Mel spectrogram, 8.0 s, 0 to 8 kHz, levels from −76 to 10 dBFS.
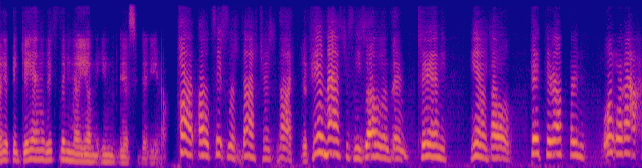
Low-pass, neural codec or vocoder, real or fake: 7.2 kHz; codec, 16 kHz, 0.5 kbps, FreqCodec, smaller model; fake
